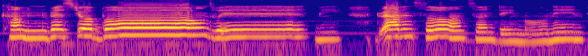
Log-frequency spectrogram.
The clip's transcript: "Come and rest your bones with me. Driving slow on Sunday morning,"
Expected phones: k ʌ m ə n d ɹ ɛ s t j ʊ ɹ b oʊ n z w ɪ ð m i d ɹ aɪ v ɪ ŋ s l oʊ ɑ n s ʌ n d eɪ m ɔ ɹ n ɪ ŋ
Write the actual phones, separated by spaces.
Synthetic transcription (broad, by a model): k ʌ m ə n ɹ ɛ s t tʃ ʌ ɹ b oʊ n z w ɪ ð m i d ɹ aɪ v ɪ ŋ s oʊ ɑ n s ʌ n d eɪ m ɔ ɹ n ɪ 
